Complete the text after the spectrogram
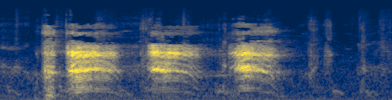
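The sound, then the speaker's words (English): A child's voice imitates a snowy egret call with three harsh, raspy squawks in a steady rhythm, fairly loud, with short pauses between each croaking cry. “Can you imitate your favorite egret sound?”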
